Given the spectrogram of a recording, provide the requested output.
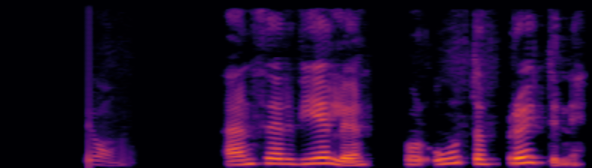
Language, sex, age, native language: Icelandic, female, 20-29, Icelandic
